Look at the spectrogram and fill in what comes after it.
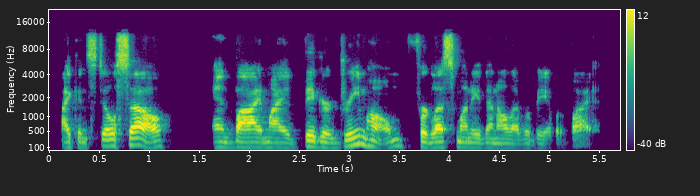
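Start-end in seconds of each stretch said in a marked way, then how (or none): none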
